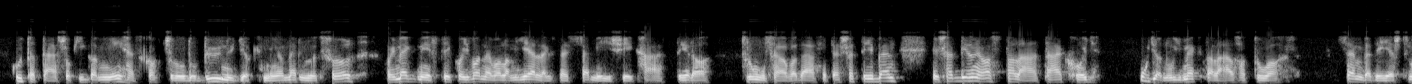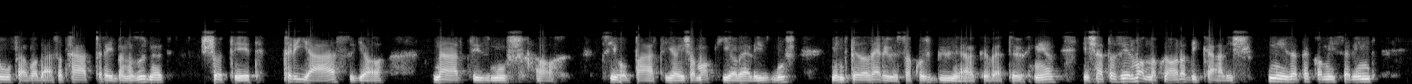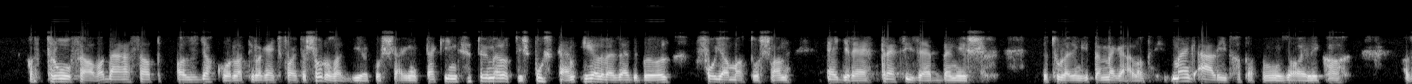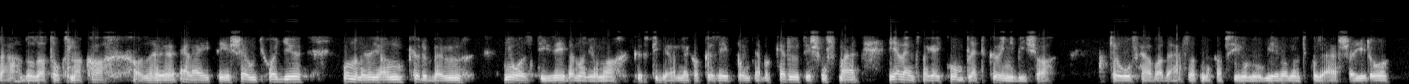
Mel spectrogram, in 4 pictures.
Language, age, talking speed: Hungarian, 40-59, 115 wpm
